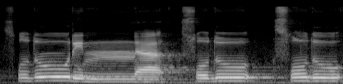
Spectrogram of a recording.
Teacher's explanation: صاد کو یہاں پر پر پڑھیں گے کیونکہ صاد حروف مستعلیہ میں سے ہے اس لیے اس کو پر پڑھیں گے.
